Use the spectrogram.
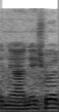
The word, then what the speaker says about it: ज्ञानेश्वर: start करते हैं संत न्यानेश्वर जी के यह 20 कॉइन है संत ज्ञानेश्वर जी के ठीक है एक्चुअली डी इनका साइलेंट है तो संत ज्ञानेश्वर जी के नोएडा मंड के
